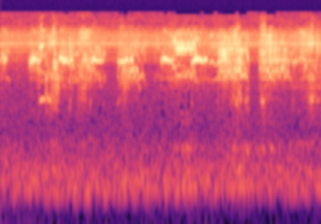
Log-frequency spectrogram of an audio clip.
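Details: Asian koel nestlings, four of them, reared in a red-billed blue magpie nest, produce dense bursts of thin, high chattering squeaks in quick clusters against a constant hiss.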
